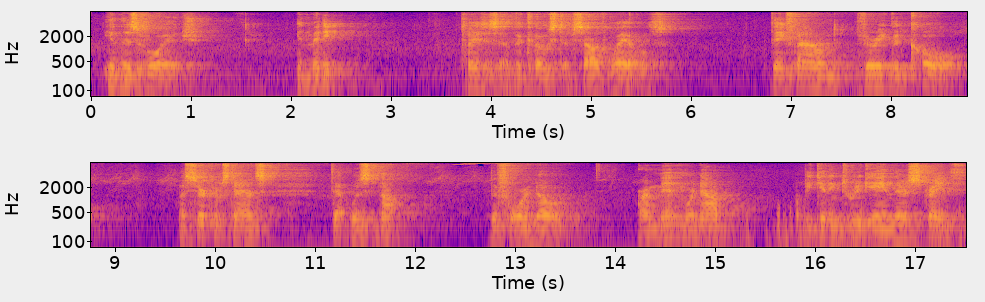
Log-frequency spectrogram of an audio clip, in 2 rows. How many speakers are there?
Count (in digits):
1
